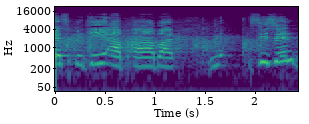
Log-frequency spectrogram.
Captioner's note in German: Beifall SPD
